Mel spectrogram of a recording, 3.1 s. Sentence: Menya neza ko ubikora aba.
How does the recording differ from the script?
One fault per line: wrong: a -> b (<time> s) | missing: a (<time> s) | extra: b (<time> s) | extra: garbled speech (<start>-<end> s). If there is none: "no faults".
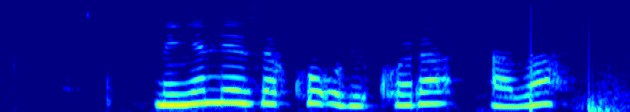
no faults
